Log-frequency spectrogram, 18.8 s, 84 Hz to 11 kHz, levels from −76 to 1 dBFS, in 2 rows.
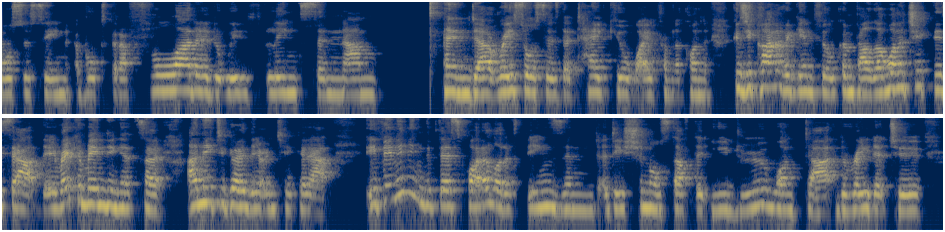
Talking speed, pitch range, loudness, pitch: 210 wpm, 200-230 Hz, -21 LUFS, 210 Hz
